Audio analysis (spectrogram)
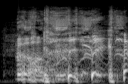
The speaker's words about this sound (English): coughs up some water.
